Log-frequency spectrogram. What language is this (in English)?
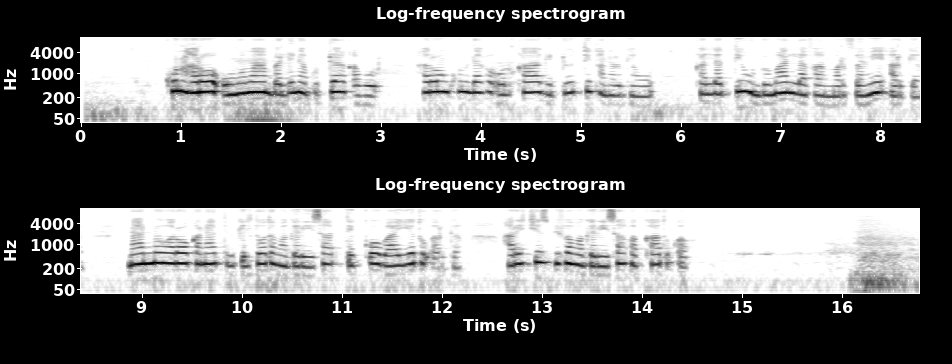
Oromo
